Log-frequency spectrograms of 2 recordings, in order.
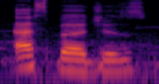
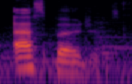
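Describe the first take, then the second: First: The word is said in an Australian way. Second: The word is said in an Australian way.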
